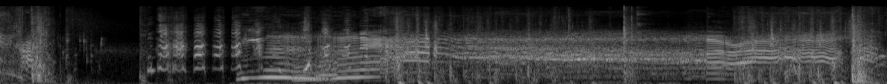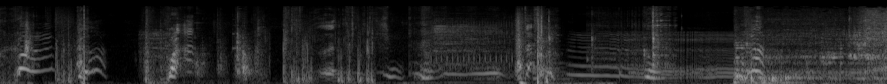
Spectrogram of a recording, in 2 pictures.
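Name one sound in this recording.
A cartoon creature talks excitedly in a high, squeaky voice.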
